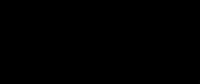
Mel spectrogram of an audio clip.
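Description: Near silence: a pause with no audible sound, only a faint noise floor.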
